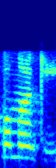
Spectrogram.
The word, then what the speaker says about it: Pamunkey: They were called Pamunkey, yes. Oh, okay. How do you spell it? Say it again, please. Pamunkey.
